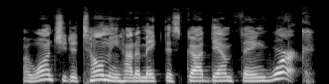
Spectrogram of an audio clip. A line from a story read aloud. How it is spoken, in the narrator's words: bellows abruptly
